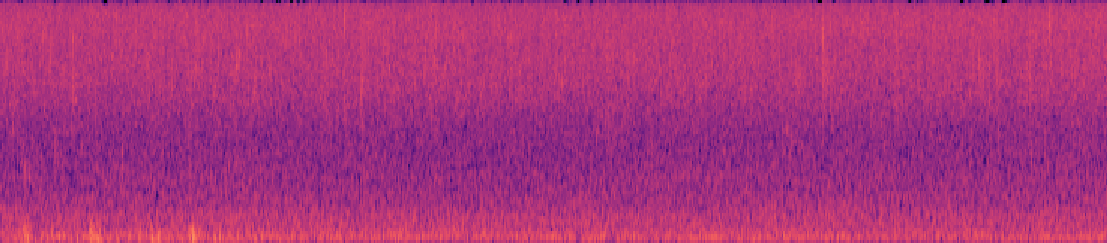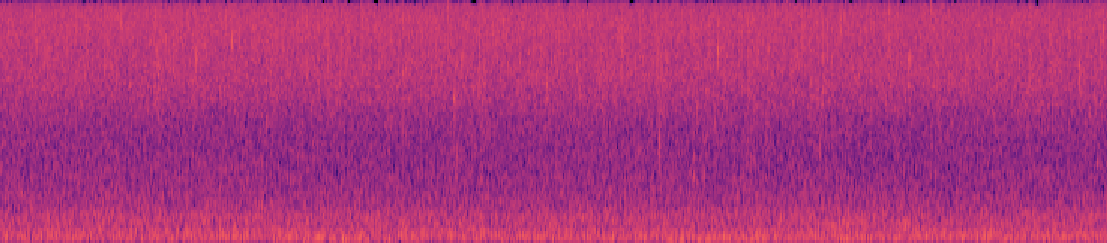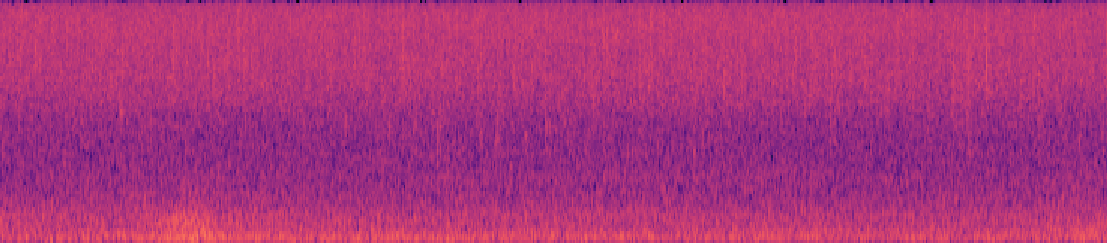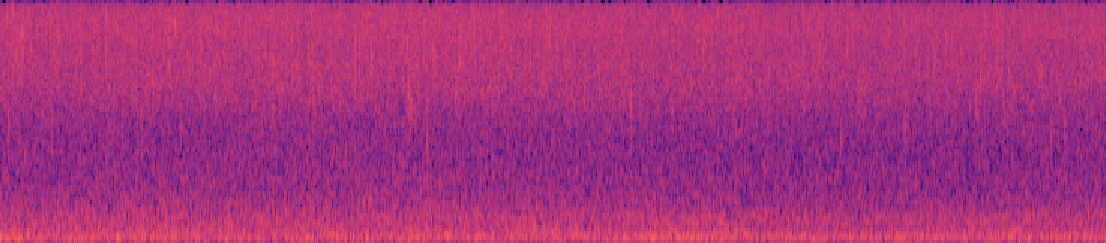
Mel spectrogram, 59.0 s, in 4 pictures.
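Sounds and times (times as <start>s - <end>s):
steady rain falling: 0.0s - 59.0s
low rumble of thunder: 31.1s - 34.3s.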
